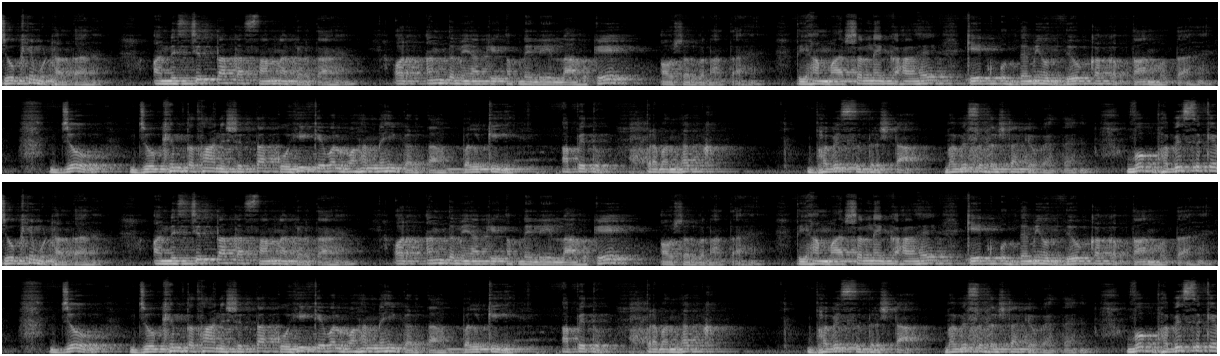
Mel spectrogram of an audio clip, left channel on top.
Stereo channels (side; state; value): both; identical; correlation 1.00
